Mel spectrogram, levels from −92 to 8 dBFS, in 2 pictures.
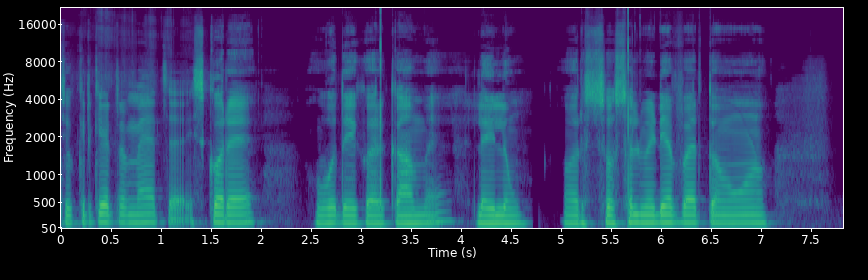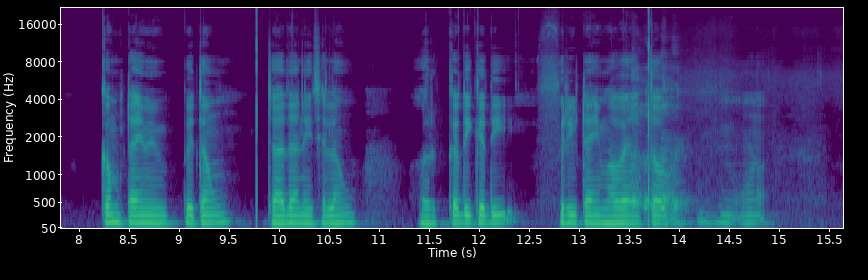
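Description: File header played as audio, heard as sharp, loud clicks at 3.20, 5.67, 9.78 and 13.70 s in this speech clip. Each snap marks the start of a new WAV piece that was joined or streamed without its header being stripped, so those few dozen bytes of file metadata were read as sample values. Because header bytes bear no relation to the waveform, each one lands as an abrupt spike regardless of what the speech is doing at that moment.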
